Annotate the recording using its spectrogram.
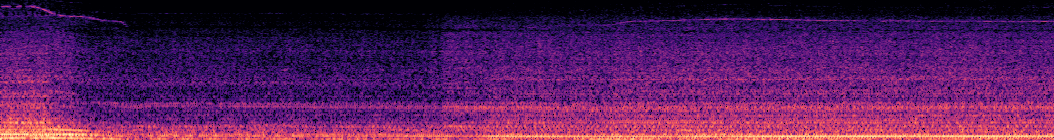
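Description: A truck engine hums low and steady as the truck rolls on.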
